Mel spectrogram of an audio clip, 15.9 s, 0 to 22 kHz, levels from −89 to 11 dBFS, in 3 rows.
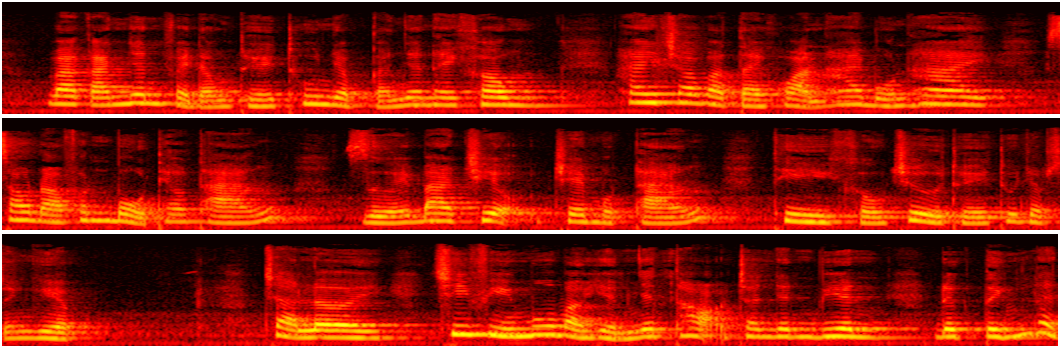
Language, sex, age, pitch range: Vietnamese, female, 20-39, 210-265 Hz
